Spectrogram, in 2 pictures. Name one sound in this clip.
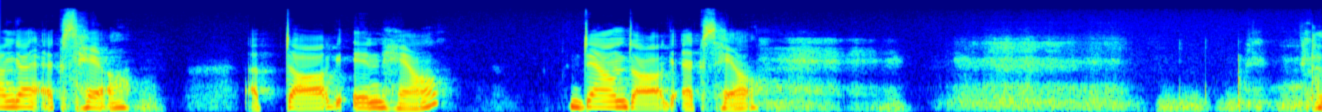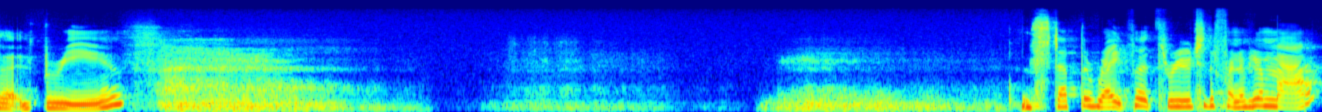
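A woman speaks calmly and closely through a microphone.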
